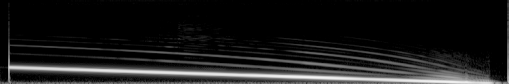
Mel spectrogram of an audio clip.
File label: Buzz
